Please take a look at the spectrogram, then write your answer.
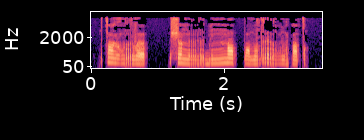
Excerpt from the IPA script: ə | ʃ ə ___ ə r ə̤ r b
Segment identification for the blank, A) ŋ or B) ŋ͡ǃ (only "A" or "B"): A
